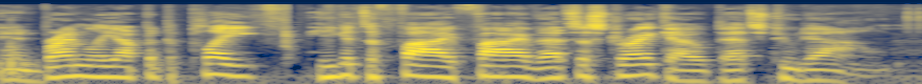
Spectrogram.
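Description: Light background noise sits behind a man speaking at a fairly slow pace. His intonation is lively. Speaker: narrator. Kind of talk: play-by-play commentary.

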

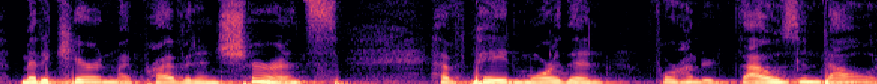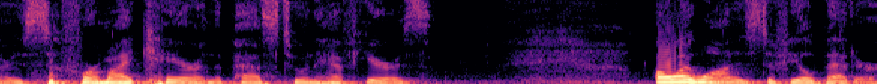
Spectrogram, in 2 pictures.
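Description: Speaking at a fairly slow pace, a woman uses a medium-pitched, somewhat breathy voice with a dark, mellow tone and fairly even intonation. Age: 70s. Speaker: member of the public. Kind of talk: public testimony at county meeting. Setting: county board meeting.

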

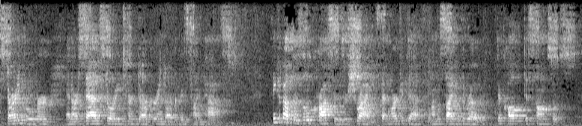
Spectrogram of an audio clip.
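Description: A woman with an American accent speaks at a moderate pace with ordinary pitch variation, over light background noise and audible room echo. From Northern California, El Dorado County. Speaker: change management consultant. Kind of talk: personal testimony speech. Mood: somber personal storytelling. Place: hall. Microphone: podium.

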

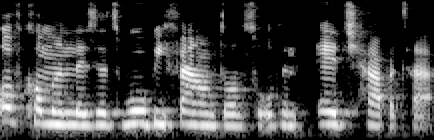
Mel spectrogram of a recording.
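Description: The speech moves at a fairly quick pace against a quiet background. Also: woman. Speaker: conservation charity expert. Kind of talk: lecture. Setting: video call. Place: home room. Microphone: webcam.

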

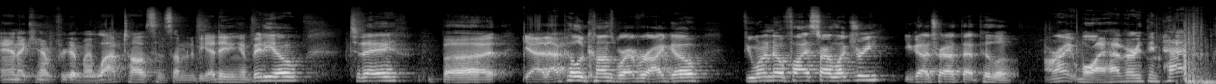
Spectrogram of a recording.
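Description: Speaking at a very fast pace, a man uses lively intonation. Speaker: vlogger. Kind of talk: casual vlog chat. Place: home room. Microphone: phone near.

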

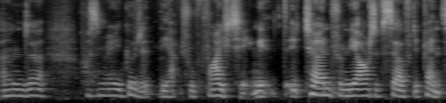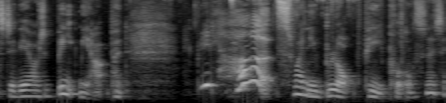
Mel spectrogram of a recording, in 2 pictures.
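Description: Over a quiet background, a woman talks at a moderate pace with very wide pitch swings. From England. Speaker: actor. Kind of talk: casual audition self-introduction. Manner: energetic, chatty. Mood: humorous, playful.

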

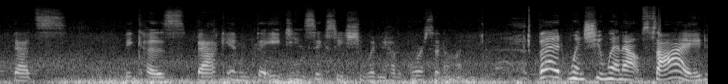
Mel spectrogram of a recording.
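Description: A woman at a fairly slow pace, over loud background noise. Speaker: presenter. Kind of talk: lecture. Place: tent.

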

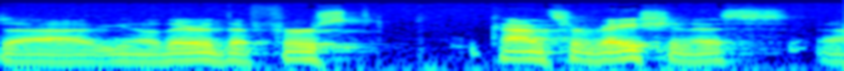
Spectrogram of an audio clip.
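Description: Words come at a moderate pace. They are spoken with an American accent. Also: man. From Michigan (Midland); Michigan. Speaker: congressman. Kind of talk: interview. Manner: halting, many fillers. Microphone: lapel.

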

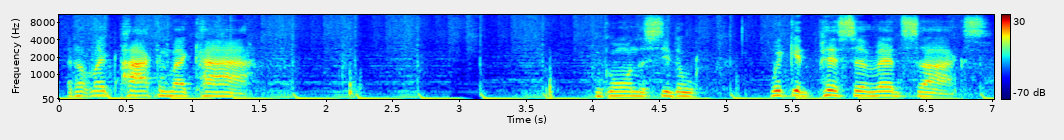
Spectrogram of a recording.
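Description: In a put-on, nasal character voice with a Boston accent, the speaker uses a middle pitch and a fairly slow pace with long, frequent pauses. Music plays in the background. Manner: exaggerated, mocking.

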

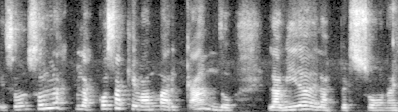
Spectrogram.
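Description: The woman's intonation is lively. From Cuba. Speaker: writer and activist; interviewee. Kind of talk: interview. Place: home room. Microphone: webcam.

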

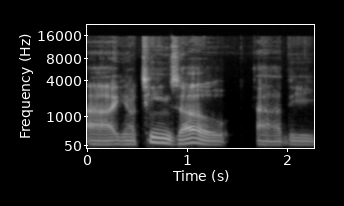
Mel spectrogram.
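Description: Against a quiet background, a man speaks at a very deep, low pitch in a dry sound with no echo. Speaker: interview guest. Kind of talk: interview answer. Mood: relaxed, friendly. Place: home room. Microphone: studio mic.

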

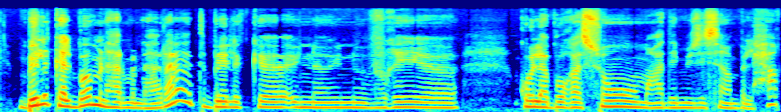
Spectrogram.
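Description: Speaking very fast, a woman has a dark, mellow tone at a fairly low pitch, with ordinary pitch variation and a dry sound with no echo. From Tunisia. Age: 40s. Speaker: media personality and singer; interview guest. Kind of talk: casual interview. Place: studio. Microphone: studio mic.

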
